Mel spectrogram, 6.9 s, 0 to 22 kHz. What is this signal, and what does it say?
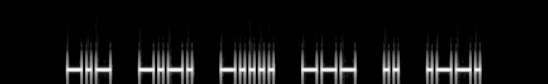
Morse code, heard as a keyed tone, about 20 wpm, spaced as for 14 wpm, 700 Hz. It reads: KC6OIP
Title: 213 Lesson 34g - Number 8 - Call Signs 20wpm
